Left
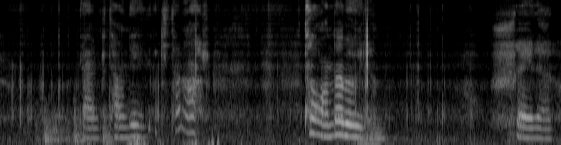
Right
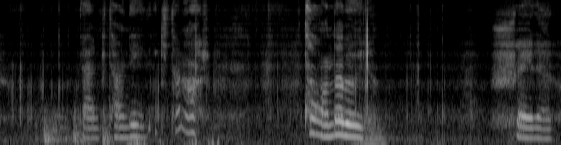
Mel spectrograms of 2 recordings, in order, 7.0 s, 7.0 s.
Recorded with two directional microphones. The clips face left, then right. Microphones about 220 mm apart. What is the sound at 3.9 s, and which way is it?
Speech, 25° right (ahead or behind).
